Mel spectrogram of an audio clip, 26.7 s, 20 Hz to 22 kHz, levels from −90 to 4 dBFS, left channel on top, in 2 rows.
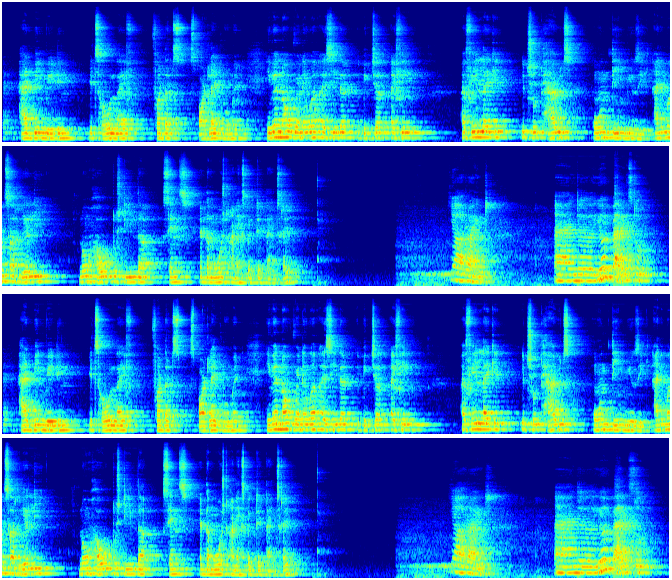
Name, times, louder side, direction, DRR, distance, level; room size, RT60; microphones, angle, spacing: voice 1, 0.3-1.3 1.7-2.6 3.0-3.5 3.9-4.8 5.0-8.2 9.2-10.0 10.4-11.3 11.8-14.2 14.9-16.3 16.6-17.0 17.3-19.1, equal, 60° right, 2 dB, 1.3 m, -24 dB
voice 2, 21.6-22.9 24.4-26.1, left 1 dB, 35° left, -5 dB, 2.9 m, -24 dB
11.0 x 5.0 x 6.9 m, 1.1 s
head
